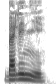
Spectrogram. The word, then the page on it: baleinier: francais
